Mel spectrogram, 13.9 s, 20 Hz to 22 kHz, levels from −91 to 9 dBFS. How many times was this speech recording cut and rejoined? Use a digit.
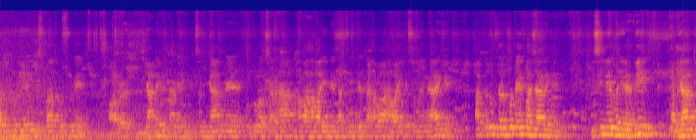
1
